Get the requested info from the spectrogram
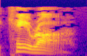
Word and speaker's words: chera: Second vocabulary, point B, is the kera. C-H-E-R-A, kera. That's the Greek chi, C-H-I. The long E is the eta. The rho is that P-looking thing. And then the alpha.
